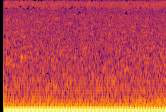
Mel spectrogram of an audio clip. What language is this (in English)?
Catalan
